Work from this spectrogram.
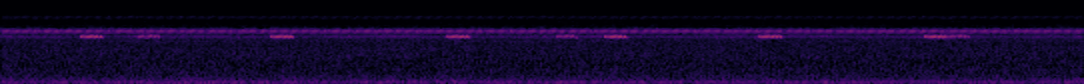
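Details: Cricket calling with brief shrill chirps roughly every second, some doubled, set against a continuous high-pitched insect hum.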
